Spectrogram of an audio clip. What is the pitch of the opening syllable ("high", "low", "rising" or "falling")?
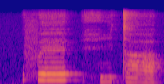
high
